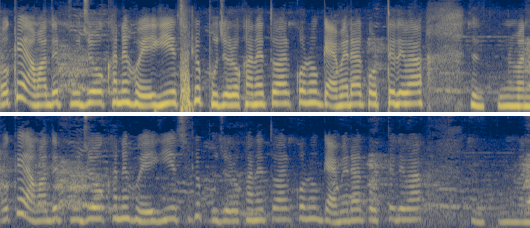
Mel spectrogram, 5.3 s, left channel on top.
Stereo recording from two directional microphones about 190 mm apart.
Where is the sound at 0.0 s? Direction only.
45° left (ahead or behind).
